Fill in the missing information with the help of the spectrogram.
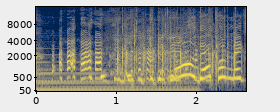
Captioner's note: laughing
